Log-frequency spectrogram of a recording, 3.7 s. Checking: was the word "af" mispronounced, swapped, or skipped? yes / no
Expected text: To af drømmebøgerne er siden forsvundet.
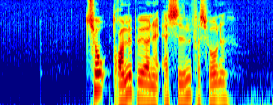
yes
